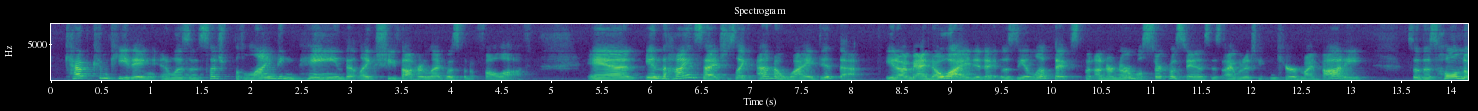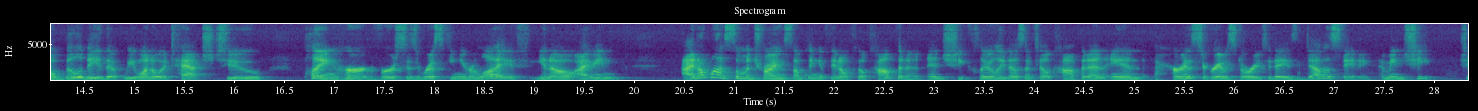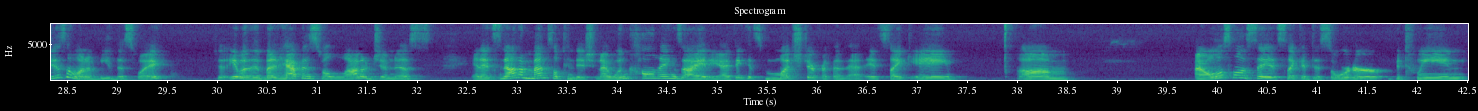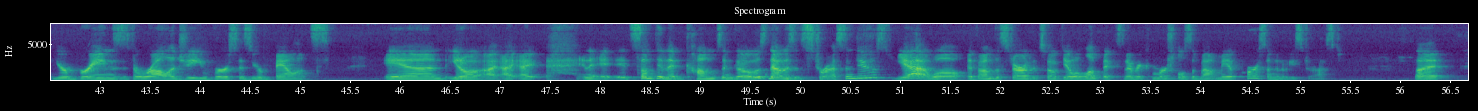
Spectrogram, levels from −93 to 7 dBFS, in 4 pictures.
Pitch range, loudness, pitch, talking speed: 170-220 Hz, -21 LUFS, 185 Hz, 215 wpm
